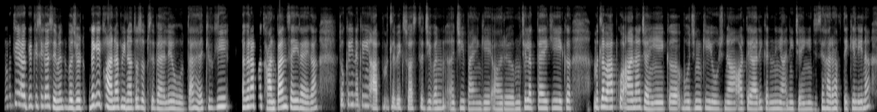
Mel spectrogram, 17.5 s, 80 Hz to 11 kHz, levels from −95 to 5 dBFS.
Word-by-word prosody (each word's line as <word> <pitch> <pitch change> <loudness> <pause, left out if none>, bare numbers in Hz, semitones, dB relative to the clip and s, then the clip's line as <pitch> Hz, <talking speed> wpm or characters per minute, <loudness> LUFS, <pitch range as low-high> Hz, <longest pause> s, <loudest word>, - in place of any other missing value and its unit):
मुझे 280 +4 -8
अगर 270 -2 +2
किसी 270 +1 -5
का 270 0 +3
सीमित 225 -2 +2
बजट 220 0 +3
देखिए 295 +3 +5
ख़ाना-पीना 230 -2 +5
तो 235 +2 0
सबसे 220 -1 -3
पहले 195 0 0
होता 185 -3 -2
है 195 0 0
क्योंकि 225 +3 0 0.4
अगर 245 +3 +4
आपका 270 0 +1
ख़ान-पान 200 +5 +6
सही 220 -3 +3
रहेगा 200 +1 0 0.4
तो - - -4
कहीं 310 0 -5
न - - -5
कहीं 280 -2 -5
आप 215 - +1
मतलब 165 - -5
एक 115 - -2
स्वस्थ 105 0 -3
जीवन 200 +1 -2
अ, 185 - -6
जी 190 +4 -5
पाएँगे। 180 +1 -4
और 175 0 -4
अ, 175 0 -2
मुझे 190 +4 -2
लगता 215 0 0
है 210 0 +3
कि 215 0 -3
एक 205 +1 -2 0.5
मतलब 235 +1 +3
आपको 230 0 +1
आना 215 +1 +3
चाहिए 185 -3 0
एक 185 +1 -6 0.3
भोजन 200 +1 -2
की 205 0 -4
योजना 185 -1 -2
और 190 - -2
तैयारी 180 +1 -1
करनी 190 0 -2
आनी 190 0 -4
चाहिए, 180 0 -5
जैसे 170 +3 -7
हर 190 -1 +2
हफ़्ते 190 -1 -4
के 200 +2 -4
लिए 195 0 0
ना 260 - -5
205 Hz, 195 wpm, -21 LUFS, 185-225 Hz, 0.5 s, ख़ान-पान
